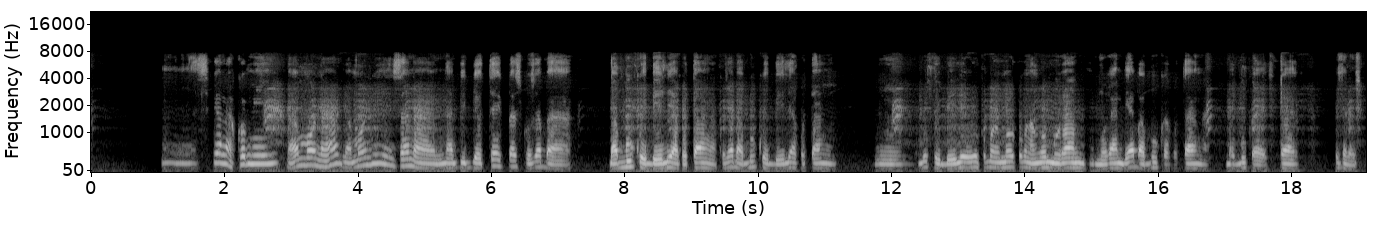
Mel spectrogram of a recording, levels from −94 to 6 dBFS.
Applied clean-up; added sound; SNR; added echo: neural mask model RNNoise.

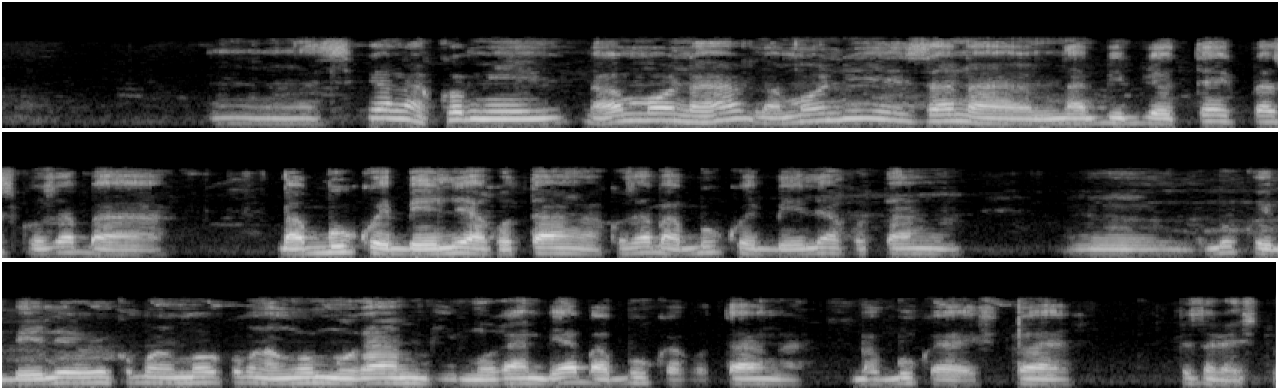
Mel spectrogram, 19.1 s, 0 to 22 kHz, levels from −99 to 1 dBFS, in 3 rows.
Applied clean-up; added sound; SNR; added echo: none; none; none; none.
